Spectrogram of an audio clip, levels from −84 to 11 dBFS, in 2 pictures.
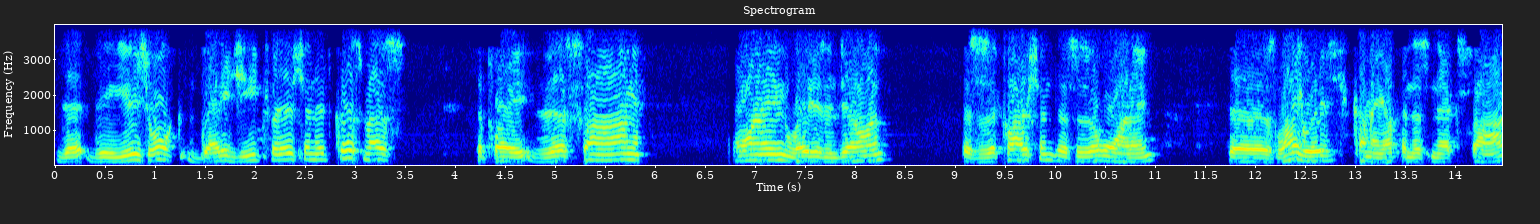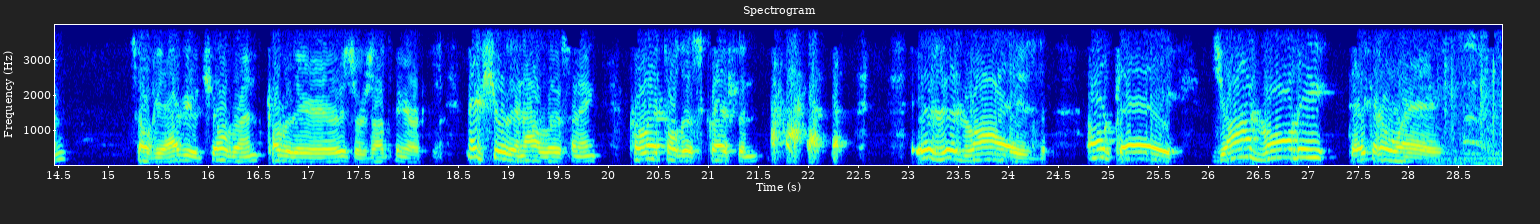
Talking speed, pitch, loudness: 125 wpm, 160 Hz, -28 LUFS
